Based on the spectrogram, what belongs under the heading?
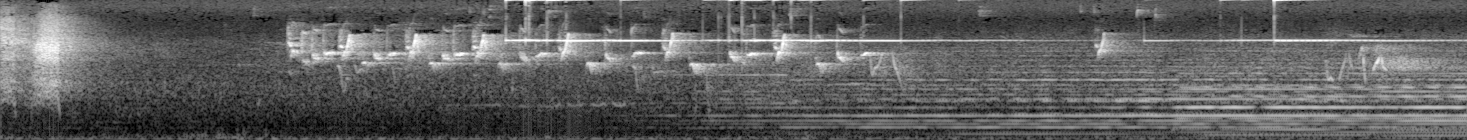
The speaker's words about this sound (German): Anbei die Vögel die nicht nach Süden ziehen.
